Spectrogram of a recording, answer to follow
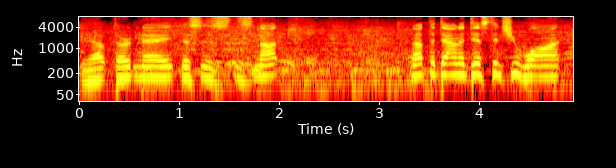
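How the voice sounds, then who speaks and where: A man's voice: a little high, fairly even intonation, moderate pace, over music. An American man giving informal, explanatory color analysis on a live football radio broadcast.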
